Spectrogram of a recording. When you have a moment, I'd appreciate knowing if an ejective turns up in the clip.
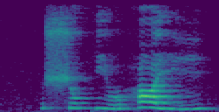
no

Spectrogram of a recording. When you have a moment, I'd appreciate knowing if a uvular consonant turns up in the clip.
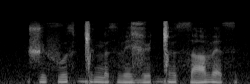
no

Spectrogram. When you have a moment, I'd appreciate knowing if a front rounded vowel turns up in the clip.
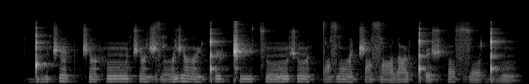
yes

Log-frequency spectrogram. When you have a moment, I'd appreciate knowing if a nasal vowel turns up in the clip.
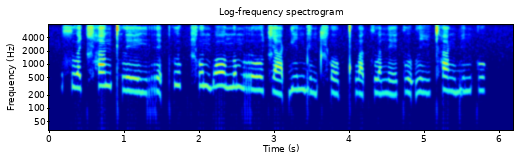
no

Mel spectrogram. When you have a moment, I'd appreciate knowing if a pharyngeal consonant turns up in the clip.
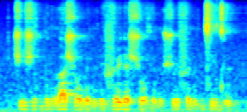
no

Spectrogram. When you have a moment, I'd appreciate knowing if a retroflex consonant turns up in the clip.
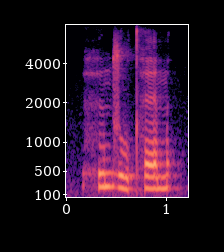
no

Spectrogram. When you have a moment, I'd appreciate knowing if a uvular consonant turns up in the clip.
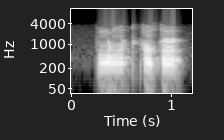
yes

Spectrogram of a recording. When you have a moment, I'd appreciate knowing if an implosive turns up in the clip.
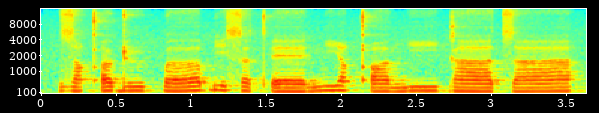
yes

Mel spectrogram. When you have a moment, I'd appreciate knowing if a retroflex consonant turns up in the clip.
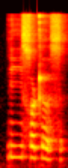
yes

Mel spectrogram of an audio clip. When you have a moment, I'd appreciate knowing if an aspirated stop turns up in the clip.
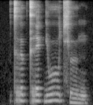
yes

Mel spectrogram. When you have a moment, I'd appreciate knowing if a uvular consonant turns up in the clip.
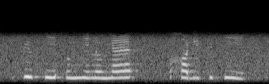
yes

